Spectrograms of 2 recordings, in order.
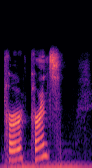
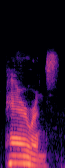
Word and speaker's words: parents: parents right here so instead of saying per current it's an a year sound so it's peer appearance parents okay very nice next up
